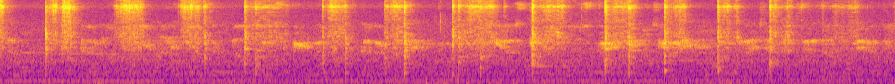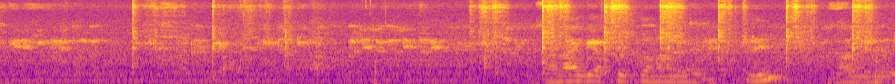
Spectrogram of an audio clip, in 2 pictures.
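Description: Steel spoon scraping and clinking against a stainless steel plate in repeated short strokes as it gathers the last bits of food. A low voice comes in near the end.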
